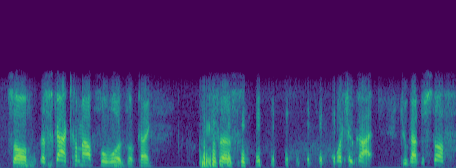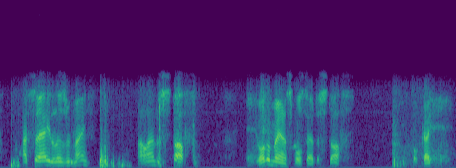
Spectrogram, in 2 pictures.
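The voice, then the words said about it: Put-on South Florida Scarface-style accent. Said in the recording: “if the Lizard Man was from South Florida ... You got to give it an accent there ... They still should have put Lizard Man in Scarface”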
